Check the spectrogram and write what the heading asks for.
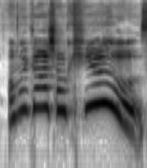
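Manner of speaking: high, gushing exclamation; delighted squeal. Real, not acted. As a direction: gush over it, pitched right up. Delighted reaction to cute stickers.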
